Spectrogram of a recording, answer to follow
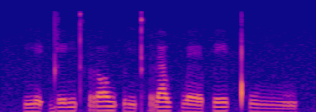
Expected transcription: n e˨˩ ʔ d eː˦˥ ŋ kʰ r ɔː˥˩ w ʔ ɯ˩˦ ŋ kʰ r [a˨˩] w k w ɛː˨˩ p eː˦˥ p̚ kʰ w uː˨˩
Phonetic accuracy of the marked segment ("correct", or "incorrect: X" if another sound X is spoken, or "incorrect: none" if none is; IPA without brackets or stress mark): incorrect: a˥˩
